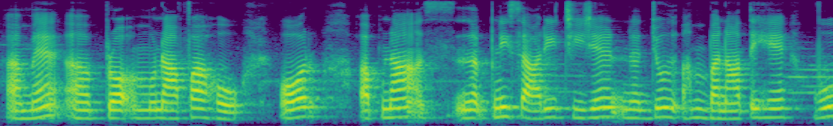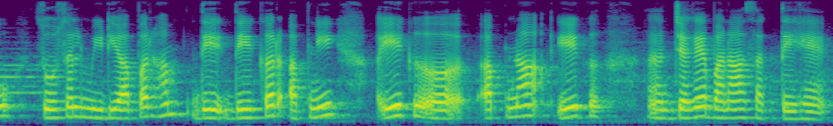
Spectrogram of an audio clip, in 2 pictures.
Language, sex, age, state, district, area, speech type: Hindi, female, 30-45, Madhya Pradesh, Gwalior, urban, spontaneous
